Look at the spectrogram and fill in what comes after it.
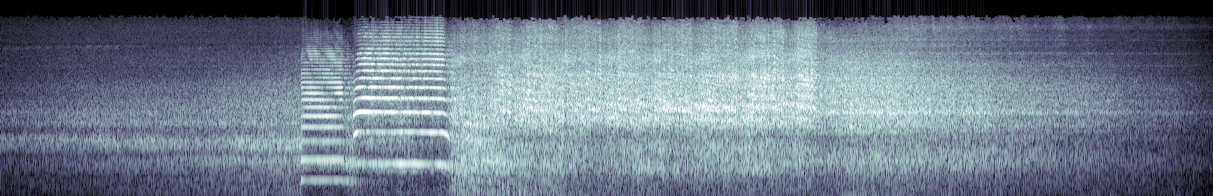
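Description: Passenger train approaching and passing close by on the rails. A two-note horn sounds about four and a half seconds in, a short lower note then a longer higher one. Then the coaches' wheels run past loudly, fading away near the end.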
